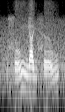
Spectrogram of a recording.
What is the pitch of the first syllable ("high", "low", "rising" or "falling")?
rising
